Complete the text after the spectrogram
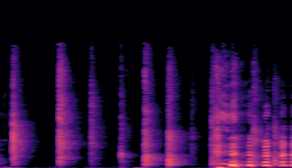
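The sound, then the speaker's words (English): A slow clap: about six sharp, separate handclaps spaced roughly half a second apart, speeding up slightly, followed by a denser, busier flurry of claps mixed with other sound at the end. “Slow clap worthy?”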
